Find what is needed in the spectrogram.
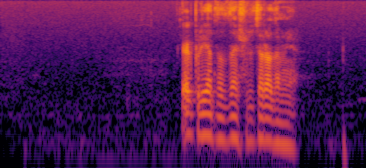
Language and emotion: Russian, neutral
